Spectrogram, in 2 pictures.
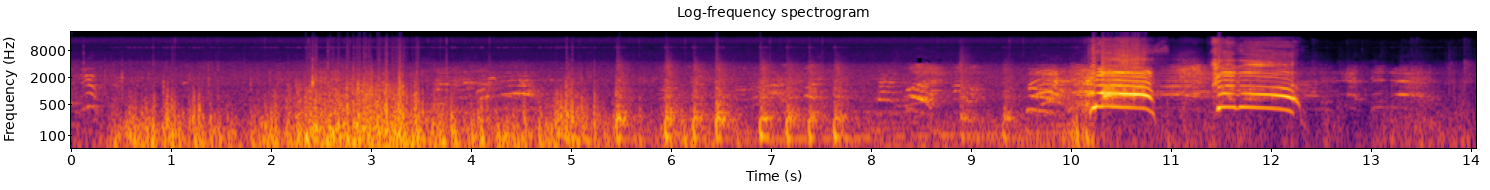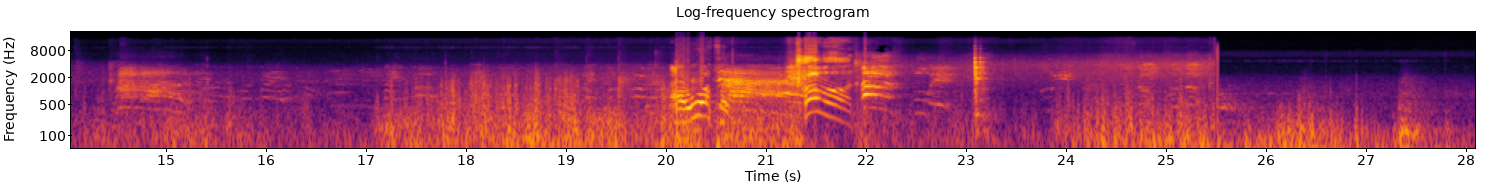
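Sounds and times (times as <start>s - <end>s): players and spectators shouting: 8.3s - 13.6s, 20.2s - 22.4s
heavy low rumble: 22.9s - 28.0s.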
